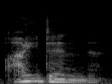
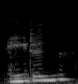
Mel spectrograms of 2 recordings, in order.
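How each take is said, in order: First: "Aiden" with a first vowel like "eye"; pronounced EYE-den. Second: "Aiden" as AY-den, pitched up high as a question. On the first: Acted. Reciting the distant Aiden of the poem, "Aiden" said EYE-den. Tries two pronunciations of the name. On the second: Real, not acted. Reader checking the word mid-poem, "Aiden" as a rising AY-den?. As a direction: try "Aiden" with a long A, unsure. Questions own pronunciation, trying another.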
